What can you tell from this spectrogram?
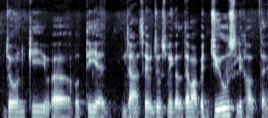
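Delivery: ordinary delivery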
